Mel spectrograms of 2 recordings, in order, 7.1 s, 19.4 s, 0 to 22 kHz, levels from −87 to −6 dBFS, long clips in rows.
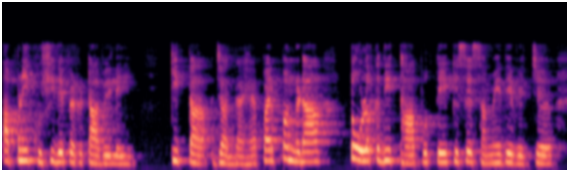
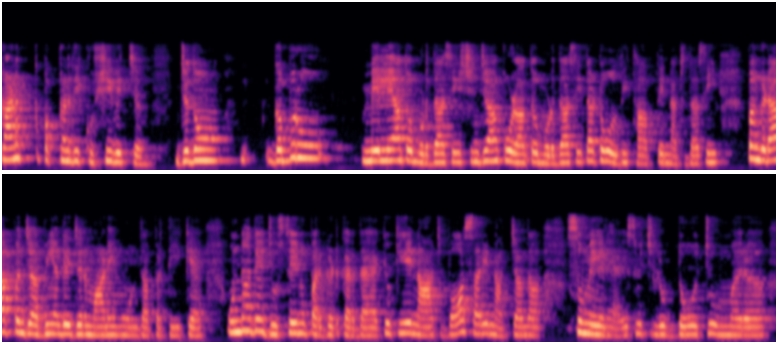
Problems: background sounds at intervals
